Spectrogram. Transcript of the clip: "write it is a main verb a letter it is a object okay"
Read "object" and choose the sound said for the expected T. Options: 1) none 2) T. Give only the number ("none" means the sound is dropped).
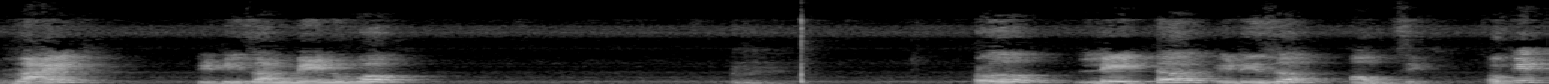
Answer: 1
